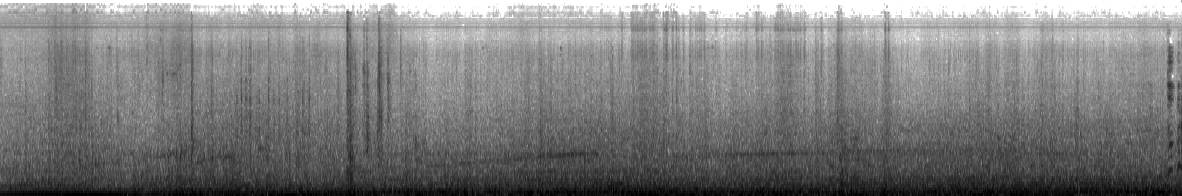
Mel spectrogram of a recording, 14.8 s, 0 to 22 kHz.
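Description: A 1998 Renault Kangoo 1.4 with 75 hp pulls away and drives on, heard from inside the cabin as a steady low engine rumble and road noise with occasional clicks and knocks.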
